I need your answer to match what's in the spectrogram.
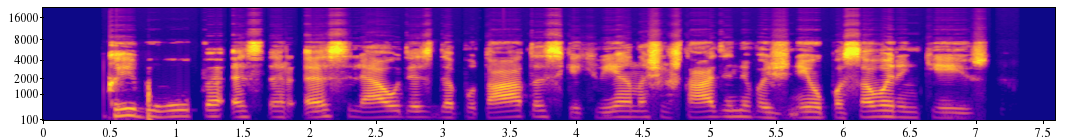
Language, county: Lithuanian, Vilnius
